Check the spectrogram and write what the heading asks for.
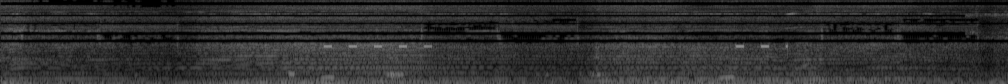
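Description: DJI Mavic Pro quadcopter's propellers whining as it hovers low and descends to land, the pitch shifting slightly as it comes down. A run of about five short high beeps a few seconds in and three more later, typical of the low-battery warning during landing.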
